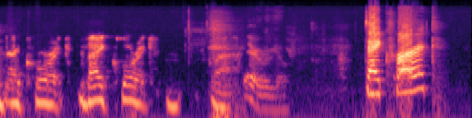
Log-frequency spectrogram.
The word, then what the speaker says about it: dichroic: It's dichroic.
